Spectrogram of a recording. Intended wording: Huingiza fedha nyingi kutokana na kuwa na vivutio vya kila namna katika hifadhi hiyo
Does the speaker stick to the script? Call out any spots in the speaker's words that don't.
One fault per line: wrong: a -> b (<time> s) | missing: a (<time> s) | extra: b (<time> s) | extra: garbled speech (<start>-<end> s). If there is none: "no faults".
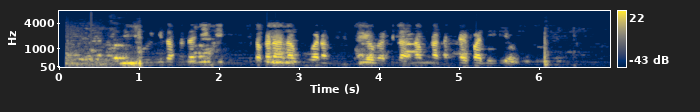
no faults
